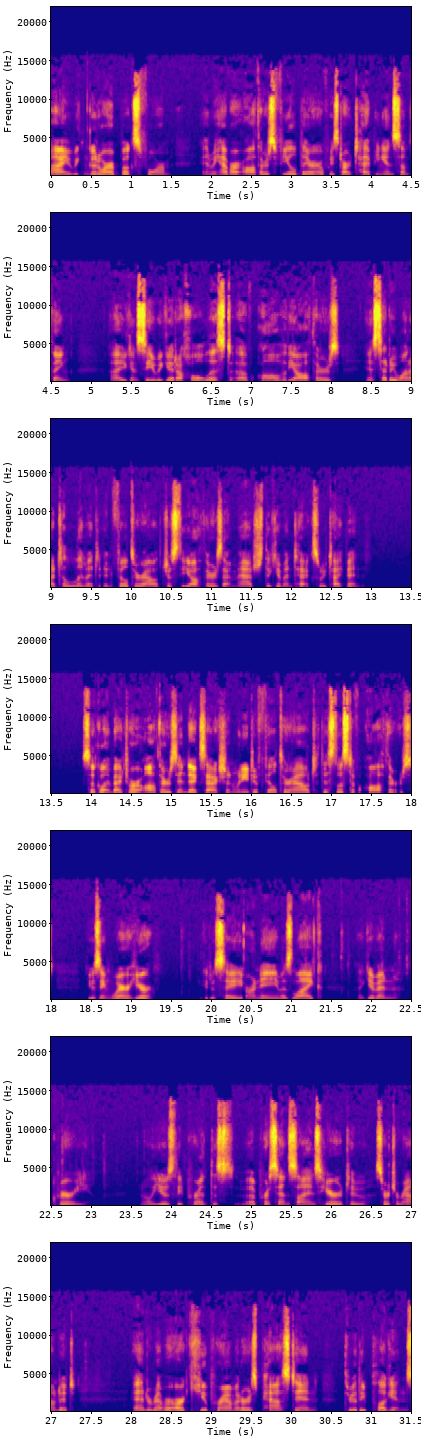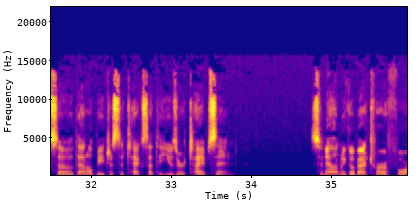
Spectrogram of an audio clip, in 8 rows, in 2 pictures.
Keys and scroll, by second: 29.0 ctrl+p.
